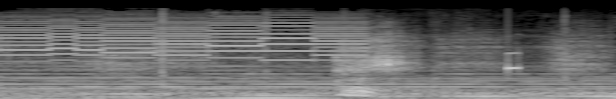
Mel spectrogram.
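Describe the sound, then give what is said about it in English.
A mobile phone ringtone plays from a phone just dug out of a pile of fresh, steaming dung, a steady tonal melody held at even loudness throughout with no talk. “She digs out the phone and passes it to Alan, who answers it.”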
